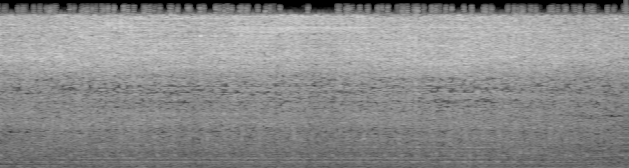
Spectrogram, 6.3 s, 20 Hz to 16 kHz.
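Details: 2011 Silverado 5.3L V8, 126,000 km, after sitting 8 hours: struggled to start, then idles rough with an uneven shuddering beat and light ticking, nearly dying; valve cover with built-in PCV recently replaced; cause unknown.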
